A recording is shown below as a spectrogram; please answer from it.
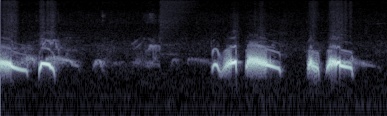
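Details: Thổ-voice cooing of spotted doves, cock and hen, meant to rouse decoy birds: a falling coo and a hooked note, a quiet gap, then a rising note, a long rough downslurred coo and two short paired hoots.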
